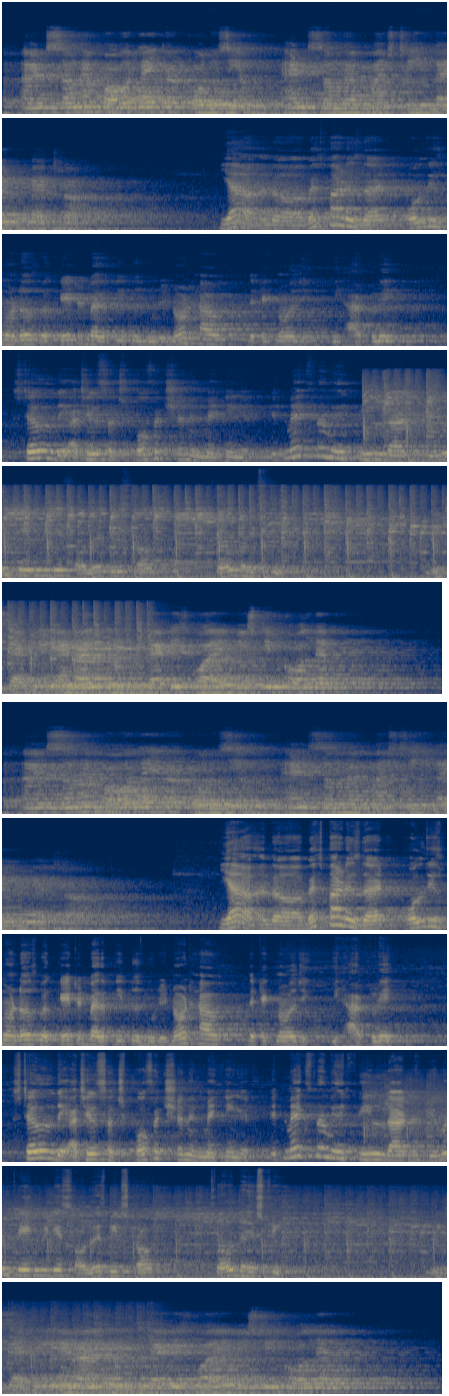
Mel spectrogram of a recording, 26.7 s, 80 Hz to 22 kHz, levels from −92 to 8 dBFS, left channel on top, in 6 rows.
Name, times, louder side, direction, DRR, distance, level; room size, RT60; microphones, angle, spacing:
voice 1, 0.2-5.3 22.0-25.5, left 2 dB, 45° left, -2 dB, 2.5 m, -31 dB
voice 2, 6.6-12.8 13.6-19.4 19.9-20.6, right 4 dB, 65° right, 10 dB, 0.6 m, -31 dB
sound 1, 17.0-23.8, left 4 dB, 75° left, 1.1 m, -37 dB
21.0 x 9.6 x 5.8 m, 2.8 s
head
